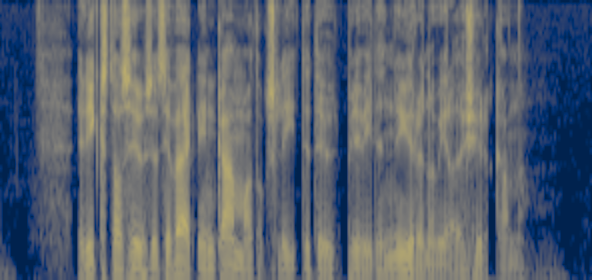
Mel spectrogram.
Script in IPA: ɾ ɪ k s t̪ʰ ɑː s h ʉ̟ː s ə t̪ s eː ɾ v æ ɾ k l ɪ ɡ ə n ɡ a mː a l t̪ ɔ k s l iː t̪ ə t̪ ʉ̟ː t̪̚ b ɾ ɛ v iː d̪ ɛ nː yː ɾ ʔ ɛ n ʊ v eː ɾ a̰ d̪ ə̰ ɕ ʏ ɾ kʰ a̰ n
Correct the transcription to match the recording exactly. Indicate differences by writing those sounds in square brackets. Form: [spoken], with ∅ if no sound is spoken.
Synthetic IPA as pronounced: ɾ ɪ k s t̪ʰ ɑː s h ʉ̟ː s ə t̪ s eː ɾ v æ ɾ k l ɪ ɡ ə n ɡ a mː a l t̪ ɔ k s l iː t̪ ə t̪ ʉ̟ː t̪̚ b ɾ ɛ v iː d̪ ɛ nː yː ɾ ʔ ɛ n ʊ v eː ɾ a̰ d̪ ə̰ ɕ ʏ ɾ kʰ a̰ n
